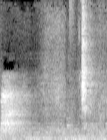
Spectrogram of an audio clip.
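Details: Sleep bruxism: teeth-grinding sounds recorded during an overnight polysomnography (sleep study) of a sleep specialist physician.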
